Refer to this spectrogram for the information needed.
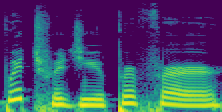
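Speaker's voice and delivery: automated, recorded phone-menu voice. Acting out a killer's call as a phone menu: automated phone menu voice. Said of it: "You have a perfect voice for that".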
